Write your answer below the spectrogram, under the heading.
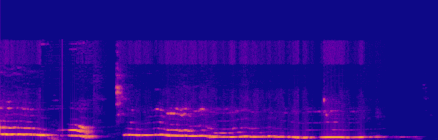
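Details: Cavalier King Charles Spaniel puppies, four weeks old, indoors in a puppy pen: a loud, drawn-out tonal whimper that slides slowly downward with a wavering pitch, after a brief break and a shorter opening cry.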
